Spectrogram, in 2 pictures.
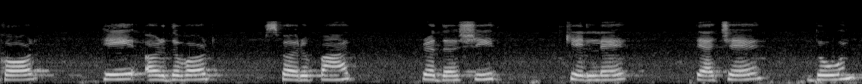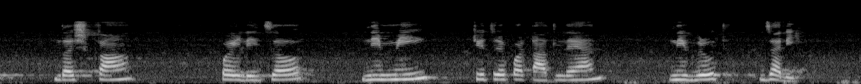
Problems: none marked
